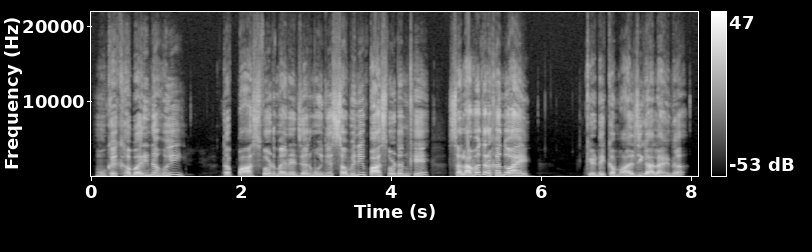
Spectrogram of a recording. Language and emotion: Sindhi, surprised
